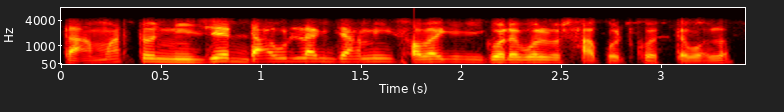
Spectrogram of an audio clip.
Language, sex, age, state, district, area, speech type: Bengali, male, 18-30, West Bengal, North 24 Parganas, urban, conversation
